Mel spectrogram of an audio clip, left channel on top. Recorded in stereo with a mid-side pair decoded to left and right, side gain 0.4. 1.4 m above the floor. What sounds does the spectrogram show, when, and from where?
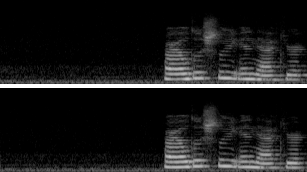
1.6 s a woman speaking: 25° right, 0.6 m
